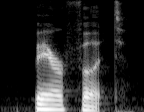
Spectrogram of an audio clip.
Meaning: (adjective) 1. Wearing nothing on the feet 2. Of a vehicle on an icy road: not using snow chains 3. Transmitting without the use of an amplifier
- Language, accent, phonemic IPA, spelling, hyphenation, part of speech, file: English, US, /ˈbɛɹfʊt/, barefoot, barefoot, adjective / adverb, En-us-barefoot.ogg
